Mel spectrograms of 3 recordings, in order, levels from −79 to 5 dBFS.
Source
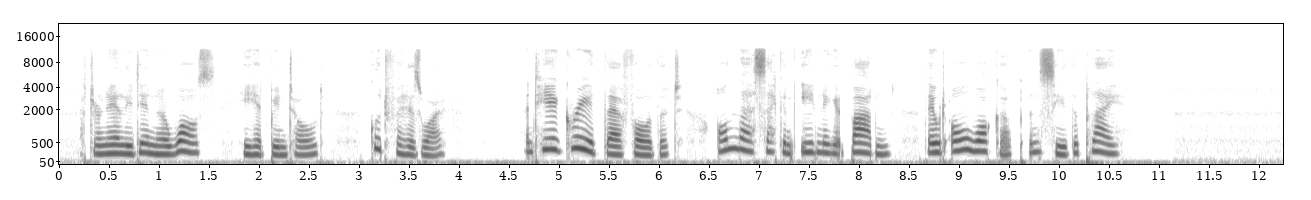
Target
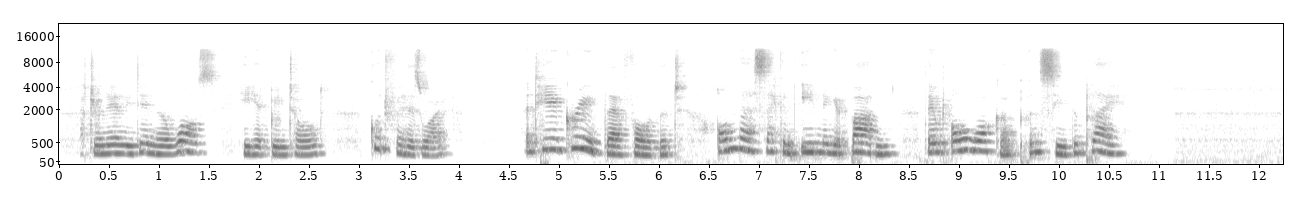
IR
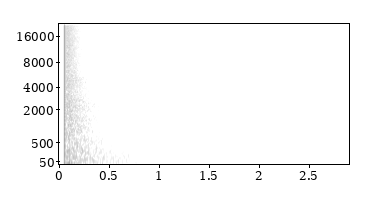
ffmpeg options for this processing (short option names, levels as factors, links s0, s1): -filter_complex "[0:a]acompressor=threshold=0.00891:ratio=2,asetnsamples=n=441:p=0,asendcmd='4.81 highpass f 87',highpass=250[s0];[1:a]atrim=start_sample=2205,afade=t=out:st=0.14:d=0.01,atrim=end_sample=6615[s1];[s0][s1]afir=irnorm=-1:irlink=0,volume=1.68"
